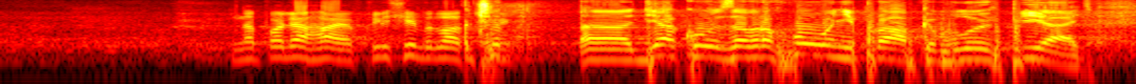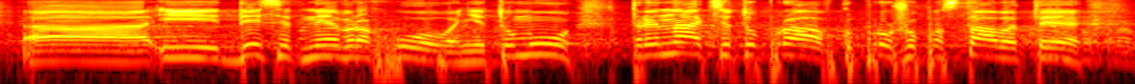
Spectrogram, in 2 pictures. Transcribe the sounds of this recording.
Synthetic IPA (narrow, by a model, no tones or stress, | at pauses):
nɐpɔlʲɐɦɑjɛwklʲʊt͡ʃɪbid̪lˠɑst͡ʃ | dʲakʊjʊzɐʋɾɐxɔʋɐnʲipɾɑwkɪbʊlˠɔjixpjatʲ | id̪ɛsʲɐtʲnɛʋɾɐxɔʋɐnʲit̪ɔmut̪ɾɪnɑt͡sʲsʲɐt̪ʊpɾɑwkʊpɾɔʃʊpɔst̪ɑʋɪt̪ɪ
